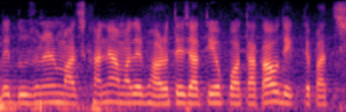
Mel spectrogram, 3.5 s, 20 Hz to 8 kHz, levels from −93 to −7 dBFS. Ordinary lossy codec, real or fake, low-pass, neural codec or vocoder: none; fake; none; codec, 16 kHz, 8 kbps, FunCodec, trained on Chinese and English, 25 frames a second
